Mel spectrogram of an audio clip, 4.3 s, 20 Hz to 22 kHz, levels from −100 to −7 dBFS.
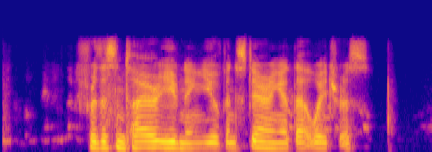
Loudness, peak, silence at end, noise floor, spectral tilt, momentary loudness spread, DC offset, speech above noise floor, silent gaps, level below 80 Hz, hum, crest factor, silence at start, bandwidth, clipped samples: -17 LUFS; -2 dBFS; 0.65 s; -55 dBFS; -4.5 dB/octave; 11 LU; under 0.1%; 38 dB; none; -58 dBFS; none; 16 dB; 0.05 s; 7.8 kHz; under 0.1%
